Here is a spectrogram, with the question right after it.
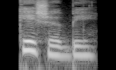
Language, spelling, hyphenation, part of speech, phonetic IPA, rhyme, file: Hungarian, későbbi, ké‧sőb‧bi, adjective, [ˈkeːʃøːbːi], -bi, Hu-későbbi.ogg
- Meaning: later, future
